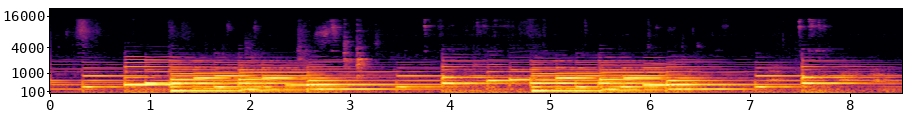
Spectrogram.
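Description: Background piano music: a gentle melody of single notes that start and fade away, with a few soft chords underneath.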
